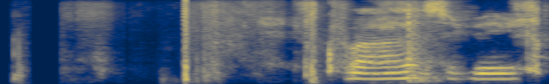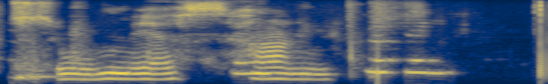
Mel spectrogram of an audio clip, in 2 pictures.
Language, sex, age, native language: Icelandic, male, 9, Icelandic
